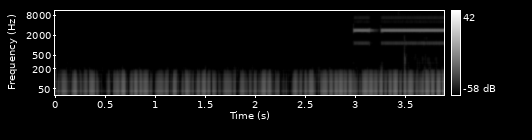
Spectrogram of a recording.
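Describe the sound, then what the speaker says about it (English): An electronic buzzer on an Arduino temperature-sensing circuit goes off after near silence, a loud steady tone that stutters briefly and then holds on continuously. "we'll even hear the buzzer go"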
